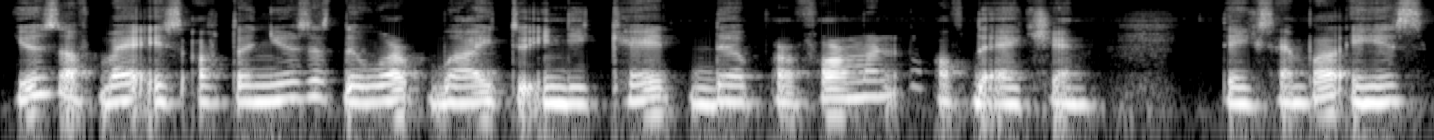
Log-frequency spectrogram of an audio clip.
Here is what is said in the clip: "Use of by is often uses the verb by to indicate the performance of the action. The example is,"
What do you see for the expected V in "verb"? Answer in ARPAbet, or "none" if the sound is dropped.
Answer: W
